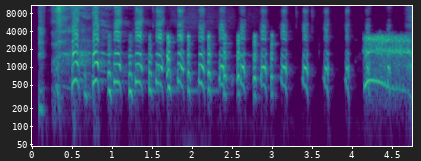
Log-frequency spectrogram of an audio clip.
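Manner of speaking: long, loud high-pitched laughing fit; real uncontrolled laugh; helpless laughter. Real, not acted. Host cracks up at the story.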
